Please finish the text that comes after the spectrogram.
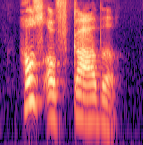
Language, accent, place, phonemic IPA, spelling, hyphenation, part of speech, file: German, Germany, Berlin, /ˈhaʊ̯sʔaʊ̯fˌɡaːbə/, Hausaufgabe, Haus‧auf‧ga‧be, noun, De-Hausaufgabe.ogg
- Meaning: homework assignment, a piece of exercise or examination by which a teacher or examiner tries the performance of a student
